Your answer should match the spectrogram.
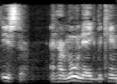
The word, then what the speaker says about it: Ishtar: after the spring equinox semiramis became known as ishtar which is pronounced easter and her moon egg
